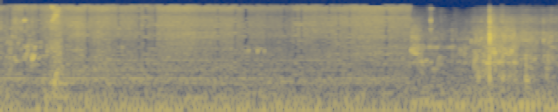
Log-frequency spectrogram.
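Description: Light splashing and sloshing of water against the side of a boat as a redfish is released by hand, over a steady low rumble.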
